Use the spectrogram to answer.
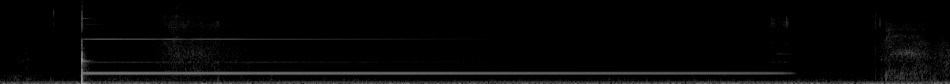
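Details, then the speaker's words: Rinne test in a simulated cranial nerve exam: tuning fork struck and placed behind the ear, ringing with a steady pure tone that slowly fades. "okay so this is the sound really simple when it starts I want you to say now okay and when it stops I'm going to say now okay"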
